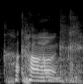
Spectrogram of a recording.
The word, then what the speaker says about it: Kunk: Kunk. – K-U-N-K.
